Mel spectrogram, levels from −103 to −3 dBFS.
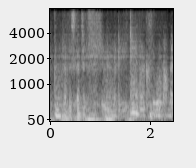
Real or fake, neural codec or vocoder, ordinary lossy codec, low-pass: fake; codec, 44.1 kHz, 0.9 kbps, DAC; AAC, 48 kbps; 7.2 kHz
